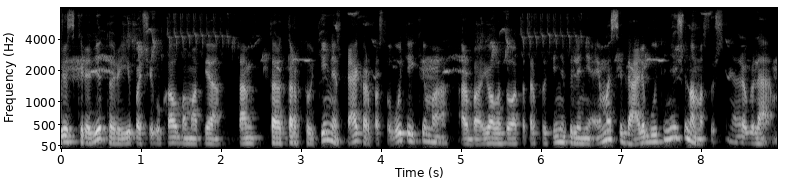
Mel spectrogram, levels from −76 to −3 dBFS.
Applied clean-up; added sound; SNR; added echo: neural mask model RNNoise.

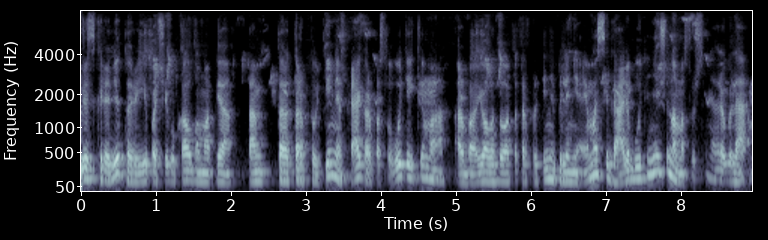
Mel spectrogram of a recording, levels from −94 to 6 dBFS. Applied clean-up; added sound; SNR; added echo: neural mask model Resemble Enhance denoiser.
